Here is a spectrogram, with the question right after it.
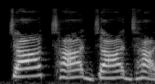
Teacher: जब हम चा, छा, जा, झा बोलते हैं तो हमारी जीभ जो है वो हमारे तालू को स्पर्श करती है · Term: तालव्य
